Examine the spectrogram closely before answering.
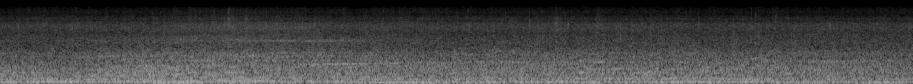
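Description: Steady rain hiss over a wet street, with a minivan's engine running as it drives slowly along the street below.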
